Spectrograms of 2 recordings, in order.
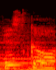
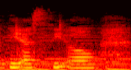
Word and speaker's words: VSCO: Then the next app I have is called VSCO, as in Visco. I'm not sure if that's how you pronounce it or you actually say VSCO.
